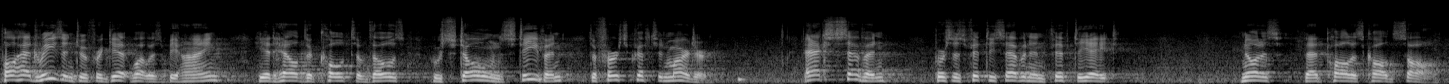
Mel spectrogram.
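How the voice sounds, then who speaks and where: An older man, a pastor, delivering a sermon at a pulpit in a church, reading scripture aloud from his notes in a measured way. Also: a little high. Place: church sanctuary. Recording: dull hall recording with faint noise.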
